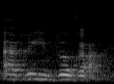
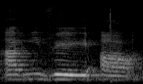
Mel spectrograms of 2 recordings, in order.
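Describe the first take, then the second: First: The middle syllable is weak, not the infinitive 'ay'. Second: It sounds like the infinitive 'arriver' plus 'a'. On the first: The speaker calls it right. "it's arrivera" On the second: The speaker calls it wrong. "It's not arriver à"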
